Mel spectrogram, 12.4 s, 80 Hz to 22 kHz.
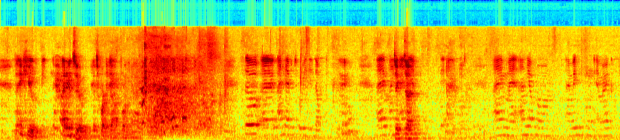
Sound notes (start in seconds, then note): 2.6 laughs; 6.7 laughs; 8.9 laughs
